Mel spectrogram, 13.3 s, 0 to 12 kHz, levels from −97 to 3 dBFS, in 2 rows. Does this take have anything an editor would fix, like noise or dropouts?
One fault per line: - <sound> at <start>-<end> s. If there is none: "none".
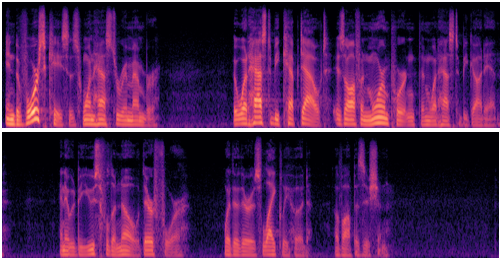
none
